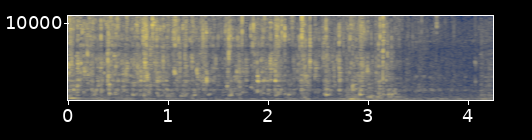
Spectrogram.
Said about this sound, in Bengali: শরবত গুলানো হচ্ছে পানি মিক্স করে দিতেছি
